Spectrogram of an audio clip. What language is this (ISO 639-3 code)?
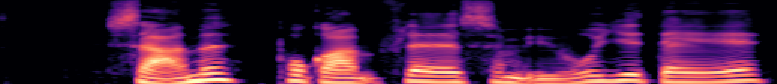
dan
